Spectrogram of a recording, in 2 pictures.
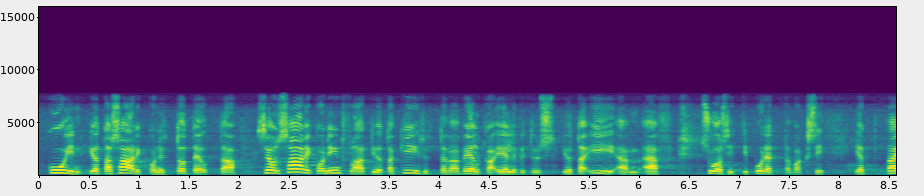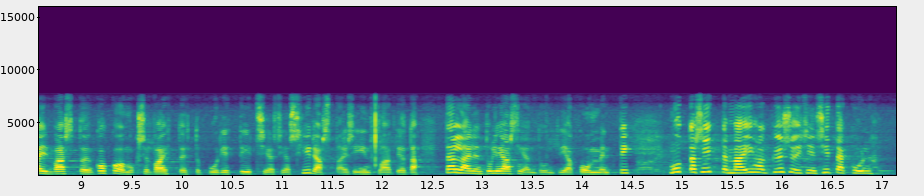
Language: Finnish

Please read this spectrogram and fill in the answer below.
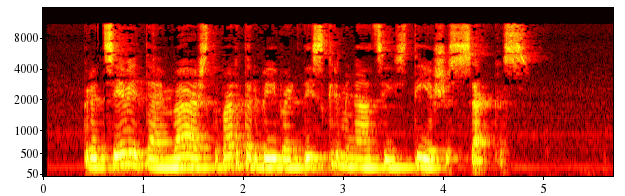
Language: Latvian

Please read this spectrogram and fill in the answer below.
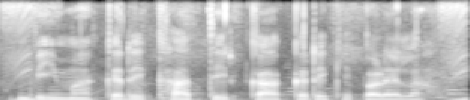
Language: Bhojpuri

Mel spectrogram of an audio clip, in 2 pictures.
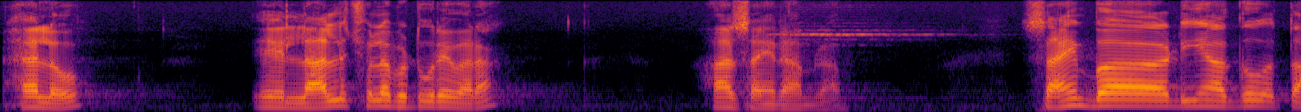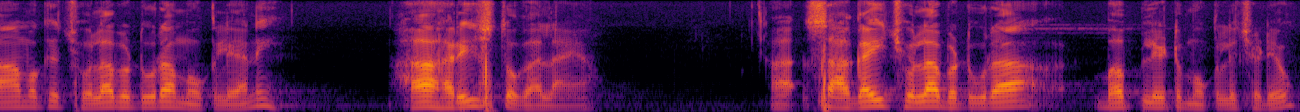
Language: Sindhi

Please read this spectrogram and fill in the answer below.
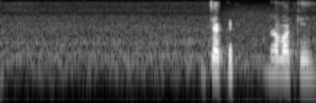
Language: Punjabi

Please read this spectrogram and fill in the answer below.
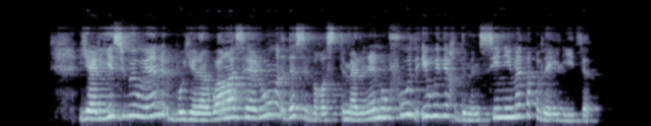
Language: Kabyle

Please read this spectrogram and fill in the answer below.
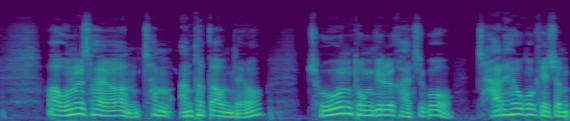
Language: Korean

